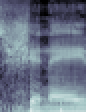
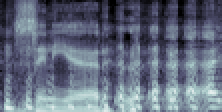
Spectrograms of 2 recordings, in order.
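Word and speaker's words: Sinéad: You didn't tell me it's it's Chenade O' Conor, not Cinead.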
